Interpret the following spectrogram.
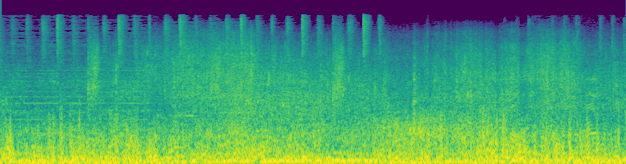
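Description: Wind buffeting the microphone over the steady low drone of a sport-fishing boat's engine and the wash of the sea against the hull.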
